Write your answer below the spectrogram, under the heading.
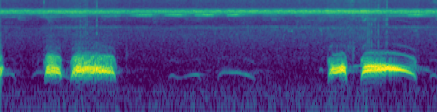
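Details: Spotted dove cooing in the morning beside a decoy used by a trapper in Indonesia, the wild bird's voice strong and crisp: two coo phrases, each a short note followed by a fuller drawn-out coo, faint soft notes between, constant hiss.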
